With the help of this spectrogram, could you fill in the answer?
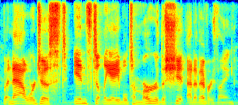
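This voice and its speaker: A man from New York with an American accent does casual, sarcastic, sweary commentary as a game streamer. His voice is medium-pitched and sharp, and he talks fairly quickly.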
